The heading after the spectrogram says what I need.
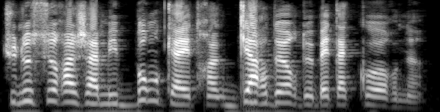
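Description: A woman's voice: medium pitch, normal speed, pushed and bright, dry recording, lightly acted. A woman voicing a pompous, irascible middle-aged male apothecary in an indignant tirade, read for an audiobook. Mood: ranting.

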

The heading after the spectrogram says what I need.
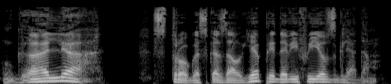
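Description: A man reads a first-person audiobook with lively, swinging intonation. His delivery is expressive and vivid. The recording is dry and close, with no room sound. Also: mid-range voice, moderate pace, dry recording. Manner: expressive storytelling. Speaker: audiobook narrator.

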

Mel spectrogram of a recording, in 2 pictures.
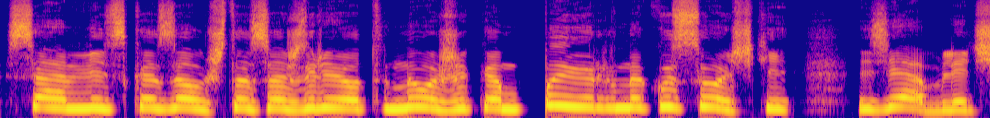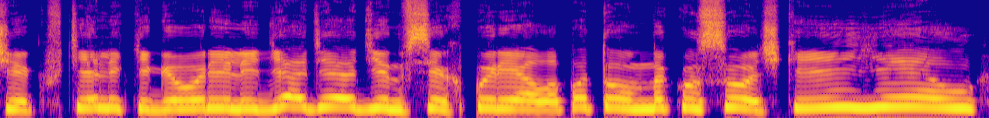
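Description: A man's voice: normal speed, hardly any pauses, darkish tone, dry recording, clean studio sound, lightly acted. Man voicing a panicky whimpering boy. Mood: tearful pleading. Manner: high, pleading, near-sobbing. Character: frightened young boy, whiny and tearful. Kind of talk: audiobook character voice.

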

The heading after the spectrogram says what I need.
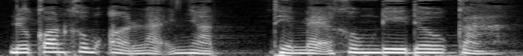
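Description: A woman's voice: lowish voice, fairly quick, warm tone, natural voice. A woman reading the lines of an injured, stubborn mother in an audiobook, weak but insistent.

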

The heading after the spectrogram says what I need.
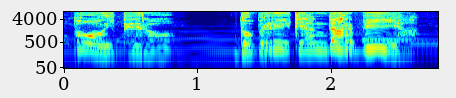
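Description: A woman voicing the ogre's timid, kindly wife in a storybook reading, soft and coaxing. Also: mid-range voice, expressive, takes it slowly, soft background music. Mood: warning.

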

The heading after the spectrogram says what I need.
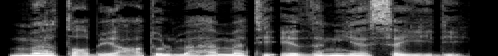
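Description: A cool, wry young secret agent , read by a man in a spy audiobook. The voice is low and confident, recorded close and dry. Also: fairly quick, dry recording. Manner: calm, wry.

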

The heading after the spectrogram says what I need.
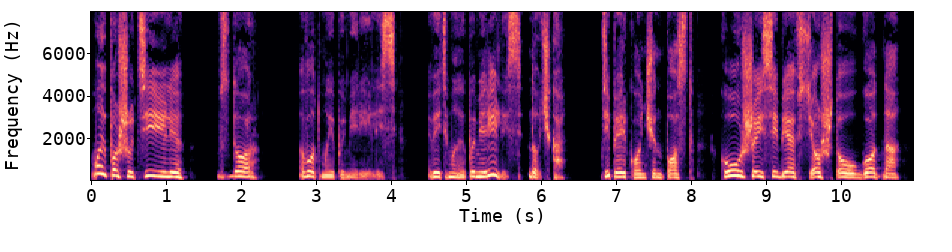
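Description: A woman's voice: medium pitch, slow pace, dry recording, clean studio sound. A woman voicing an old, miserly father who coaxes his daughter with sugary pet names, in an audiobook reading. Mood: frightened coaxing. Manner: coaxing, syrupy endearments.

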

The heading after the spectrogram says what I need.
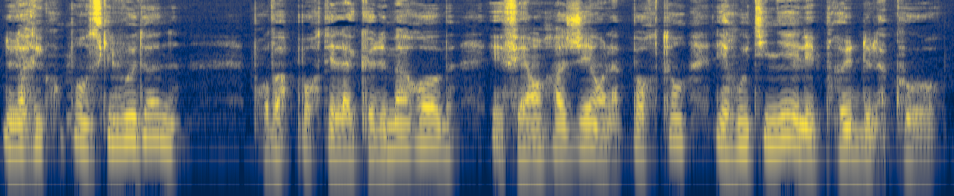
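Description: A man's voice: medium pitch, expressive, normal speed, mellow, breathy edge. A man voicing a witty, flirtatious royal mistress in an audiobook, raised and coaxing. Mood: teasing. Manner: playful, coaxing.

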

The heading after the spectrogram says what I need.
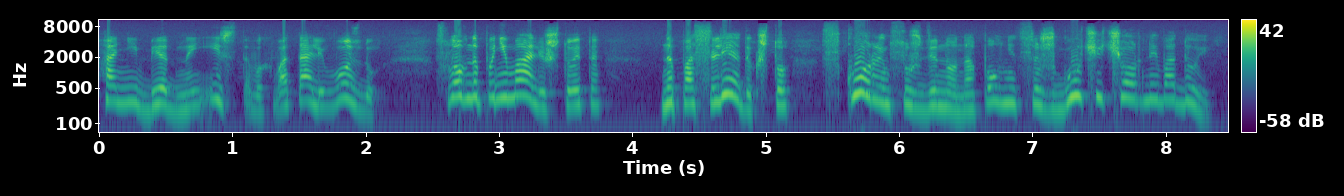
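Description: An audiobook reader giving a dramatic, expressive narration. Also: medium pitch, normal speed, dry recording. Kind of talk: scripted narration.

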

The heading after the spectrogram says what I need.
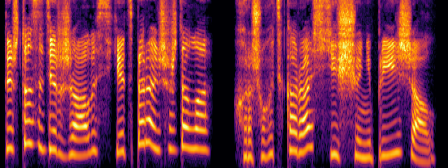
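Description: A woman voicing a blunt, streetwise young waitress who chides her friend, in a lively, raised voice. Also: high-pitched, brisk, dry recording, studio quality, voice pushed up. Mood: brash. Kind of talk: audiobook character voice.

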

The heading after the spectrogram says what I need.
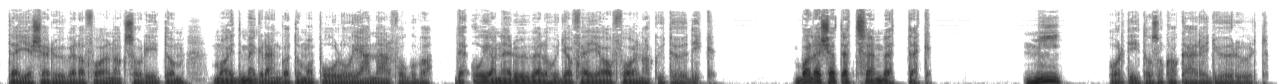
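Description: Very deep, husky male audiobook narrator. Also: fairly even intonation, hardly any pauses, dark tone, no echo, clean studio sound. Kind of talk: first-person audiobook narration.

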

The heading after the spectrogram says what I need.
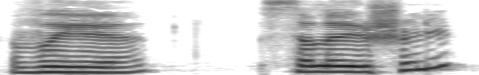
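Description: A woman's voice: mid-range voice, lively intonation, measured pace, no echo, clean studio sound. A woman voicing a haughty, imperious female mouse queen in a storybook reading. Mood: commanding. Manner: commanding, condescending.

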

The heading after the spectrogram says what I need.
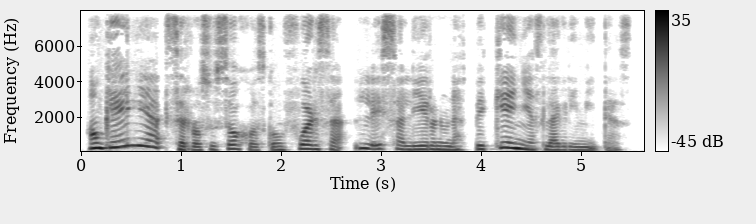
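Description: Expressive woman telling a children's story. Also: mid-range voice, a little slow. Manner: warm, expressive. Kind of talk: scripted narration for children.

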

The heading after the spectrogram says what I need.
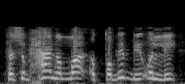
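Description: High-pitched Egyptian preacher, emotional. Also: male voice, fairly even intonation, no room sound. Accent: Egyptian Arabic. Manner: emotional, drawn-out emphatic preaching with repeated exclamations. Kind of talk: sermon. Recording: muffled dry lo-fi recording.

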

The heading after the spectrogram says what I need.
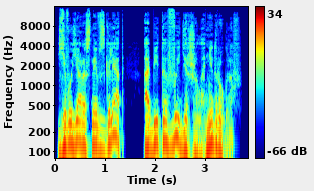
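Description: Husky, animated male audiobook narrator. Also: mid-range voice, normal speed, dry recording, studio quality. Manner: dramatic, animated reading.

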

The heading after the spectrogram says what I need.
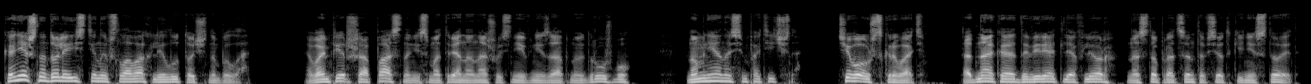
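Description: A man reading a first-person audiobook in a measured, wry way. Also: on the low side, lively intonation, a little mellow, no room sound, studio quality. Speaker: audiobook narrator. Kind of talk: first-person scripted narration.

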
